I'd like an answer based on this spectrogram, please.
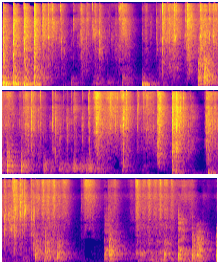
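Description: Wooden rolling pin beating a block of margarine through parchment paper in quick, even taps that stop about a second in. Then parchment paper crinkles and rustles as it is folded around the margarine and the rolling pin is rolled over it, with a few soft thuds.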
